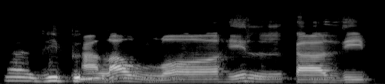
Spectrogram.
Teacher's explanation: Kemudian baknya dibaca sukun karena wakof dan kolkolah. Ditampakkan kolkolahnya, ditampakkan pantulannya.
